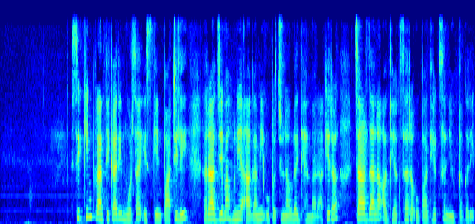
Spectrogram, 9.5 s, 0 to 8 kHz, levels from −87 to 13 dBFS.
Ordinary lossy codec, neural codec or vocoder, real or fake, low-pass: none; codec, 16 kHz, 6 kbps, DAC; fake; 7.2 kHz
